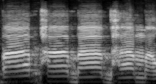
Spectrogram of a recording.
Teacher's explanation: প বর্গের অন্তর্গত মানে ঠোঁট দুইটা স্পর্শ করে। পা ফা বা ভা মা উচ্চারণ করতে গিয়ে দেখুন ঠোঁট দুইটা লাগছে।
